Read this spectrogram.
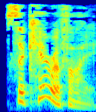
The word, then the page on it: saccharify: British English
